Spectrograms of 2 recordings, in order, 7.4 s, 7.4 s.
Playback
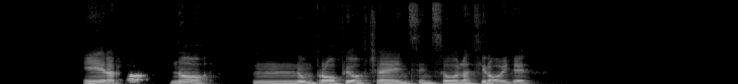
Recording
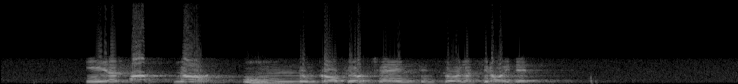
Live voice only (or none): O-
